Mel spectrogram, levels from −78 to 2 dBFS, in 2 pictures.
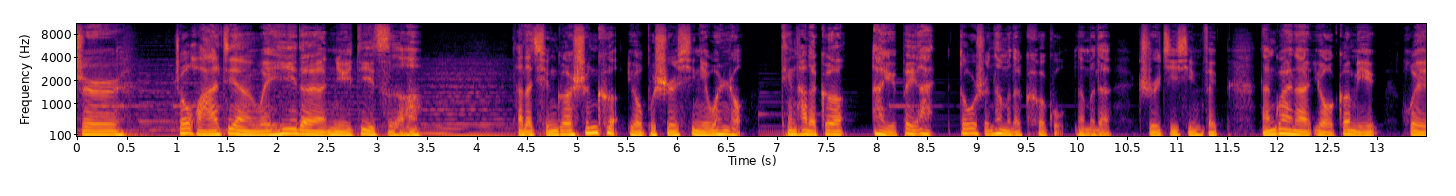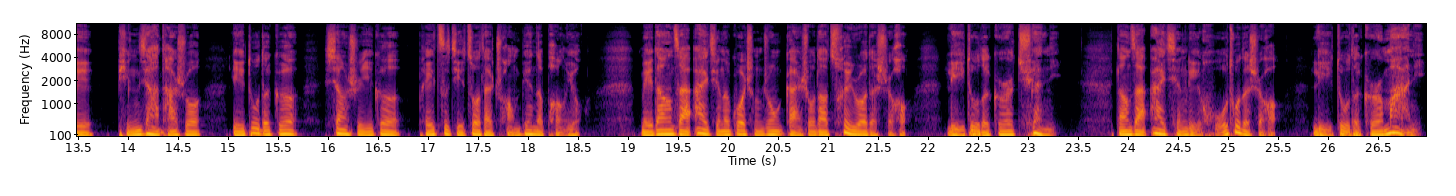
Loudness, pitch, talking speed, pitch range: -18 LUFS, 100 Hz, 255 characters per minute, 90-110 Hz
